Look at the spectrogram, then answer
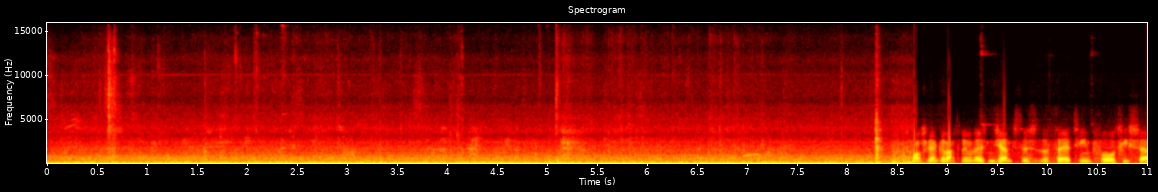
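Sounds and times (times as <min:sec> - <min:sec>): train carriage rumble and hum: 0:00.0 - 0:11.0.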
